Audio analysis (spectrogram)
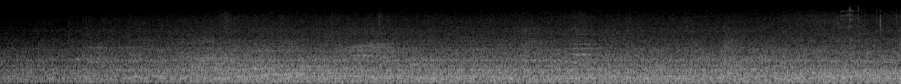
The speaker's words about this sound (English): I hear the fan humming up here, the projector.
